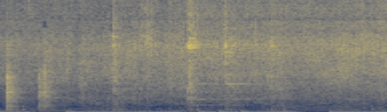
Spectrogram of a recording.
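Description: Chopped tomato fries with onion in a pan while a spoon stirs it, giving a close, steady sizzle broken by repeated scraping strokes against the metal.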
